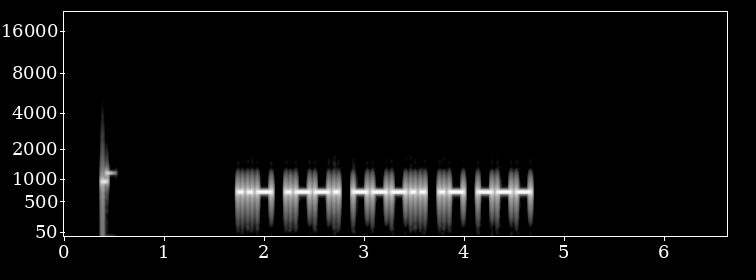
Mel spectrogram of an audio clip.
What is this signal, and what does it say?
Morse code, heard as a keyed tone, about 25 wpm, 700 Hz. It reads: UP8AO
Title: Code Groups - 5 Letter:Numbers - 25wpm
